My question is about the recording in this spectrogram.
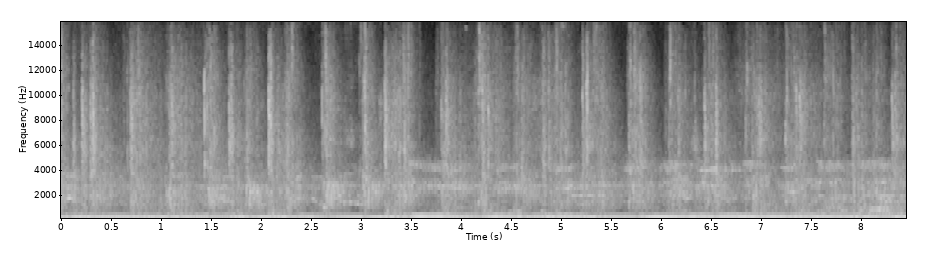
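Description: Live worship band playing: a drum kit with cymbals hitting a steady beat under sustained chords, with electric guitar among the instruments.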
